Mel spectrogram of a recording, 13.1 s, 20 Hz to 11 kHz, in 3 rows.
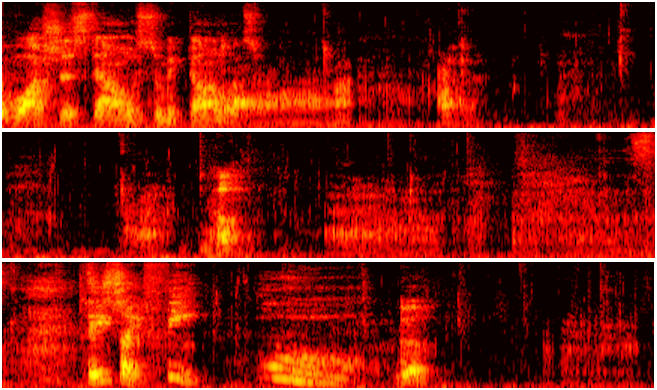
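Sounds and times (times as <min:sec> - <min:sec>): low throaty sounds: 0:00.0 - 0:13.0
man chewing: 0:01.2 - 0:13.0.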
